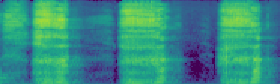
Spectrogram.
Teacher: o som da garganta rasgada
